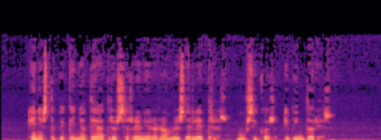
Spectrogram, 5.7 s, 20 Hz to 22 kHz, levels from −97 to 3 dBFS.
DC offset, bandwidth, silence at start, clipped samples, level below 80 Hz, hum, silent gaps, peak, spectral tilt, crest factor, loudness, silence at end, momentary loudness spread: under 0.1%; 17 kHz; 0.1 s; under 0.1%; -40 dBFS; none; none; 0 dBFS; -3.5 dB/octave; 20 dB; -19 LUFS; 0 s; 6 LU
